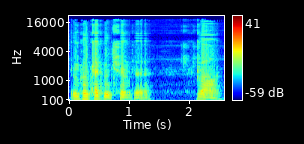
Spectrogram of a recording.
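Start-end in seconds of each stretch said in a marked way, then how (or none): none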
